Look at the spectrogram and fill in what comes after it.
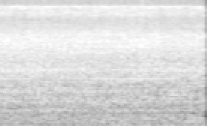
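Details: Burnham boiler with Beckett oil burner and electronic igniter, running continuously after filter, screen and nozzle service: steady, even roar of flame and fan, no sputter; clean, very low smoke, normal burner operation.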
